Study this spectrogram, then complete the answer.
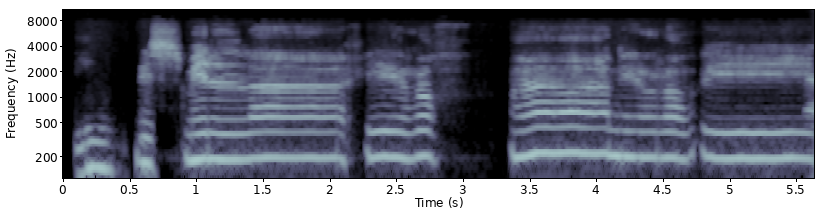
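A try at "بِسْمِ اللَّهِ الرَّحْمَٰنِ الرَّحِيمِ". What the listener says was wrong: Ini jangan berhenti, bukan Rahman tapi Rah. Karena ini hams mengalir. Jadi dia nggak berhenti, dia mengalir. Rah. Nggak, jadi mengalir.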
